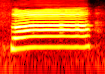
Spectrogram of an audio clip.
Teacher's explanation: اب یہ جو سا ہے یہ نرمی سے ادا ہوتا ہے، اس کا مخرج یہ ہے کہ زبان کی نوک کو اوپر والے 2 یا 3 دانتوں کے ساتھ لگایا جائے تو سا ادا ہوتا ہے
